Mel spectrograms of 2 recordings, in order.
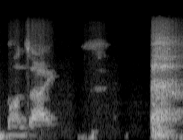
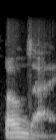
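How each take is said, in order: First: "bonsai" with an open "ah", like "bahn-zai"; accented mispronunciation. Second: "bonsai" with a long O, like "bone-zai"; correct pronunciation. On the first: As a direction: say "bonsai" with first vowel as in "bon-bon". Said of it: "It just sounds like I'm saying bonsai". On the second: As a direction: say "bonsai" with first vowel as in "bone". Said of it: "I know it's bonsai". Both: Shown as a demonstration.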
